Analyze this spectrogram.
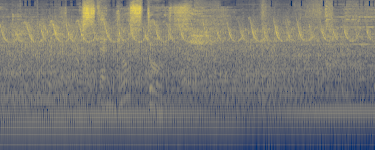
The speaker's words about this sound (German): Gebt über Funk die Meldung durch, dass der Hubschrauber nach Süden geflogen ist.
